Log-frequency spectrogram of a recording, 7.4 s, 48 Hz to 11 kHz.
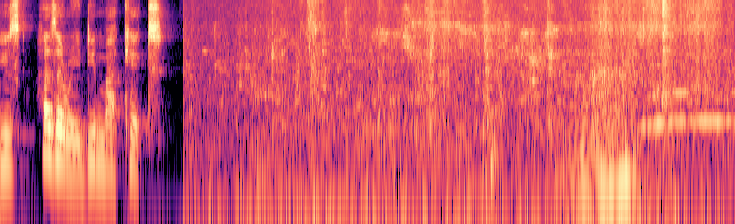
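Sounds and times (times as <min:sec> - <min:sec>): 
speech: 0:00.0 - 0:01.7
steady outdoor hum: 0:01.7 - 0:07.3
dairy cow mooing on a farm: 0:05.6 - 0:07.3.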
